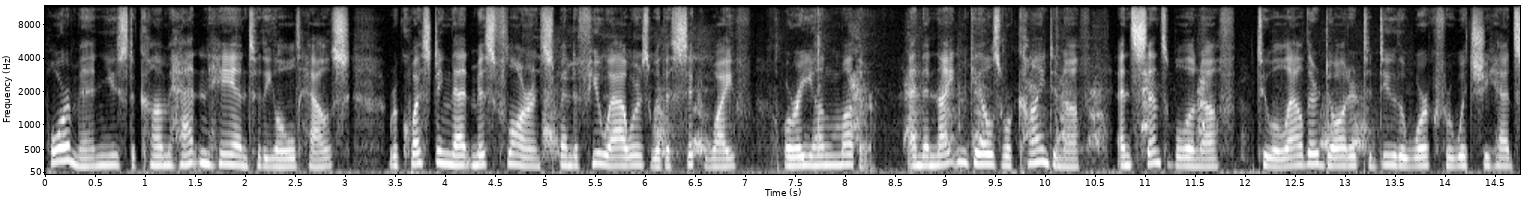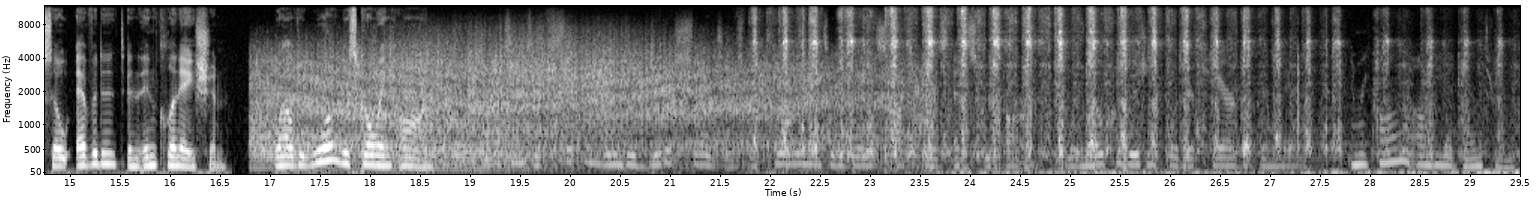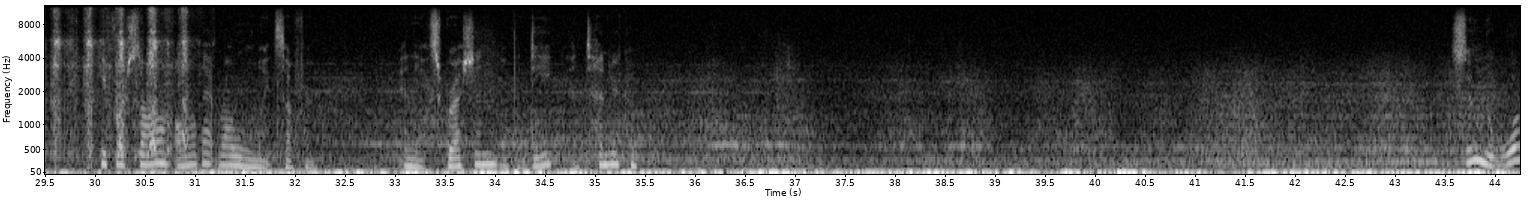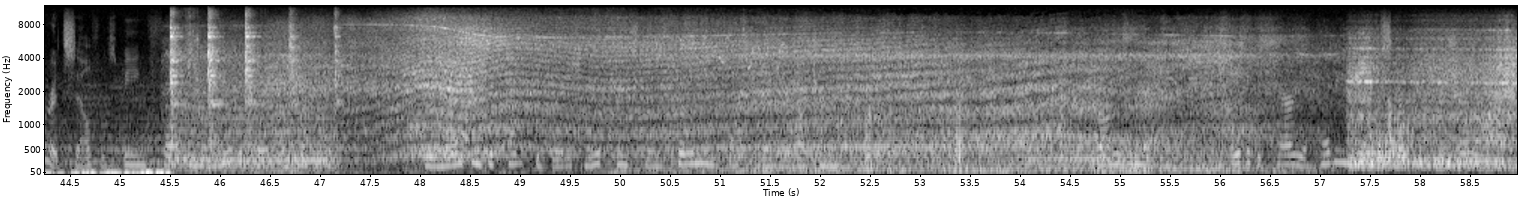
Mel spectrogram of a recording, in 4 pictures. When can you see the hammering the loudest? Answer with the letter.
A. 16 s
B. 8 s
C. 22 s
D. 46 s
D.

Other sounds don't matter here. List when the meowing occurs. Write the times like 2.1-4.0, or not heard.
not heard.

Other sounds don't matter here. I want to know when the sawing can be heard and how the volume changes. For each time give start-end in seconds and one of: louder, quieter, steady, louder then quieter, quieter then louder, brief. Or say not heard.
21.8-30.9 quieter.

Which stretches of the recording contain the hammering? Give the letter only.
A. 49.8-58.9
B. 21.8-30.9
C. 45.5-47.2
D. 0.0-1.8
C.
